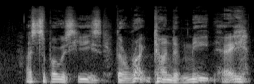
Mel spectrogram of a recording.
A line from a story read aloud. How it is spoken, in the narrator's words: I spat the words at him, no longer afraid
